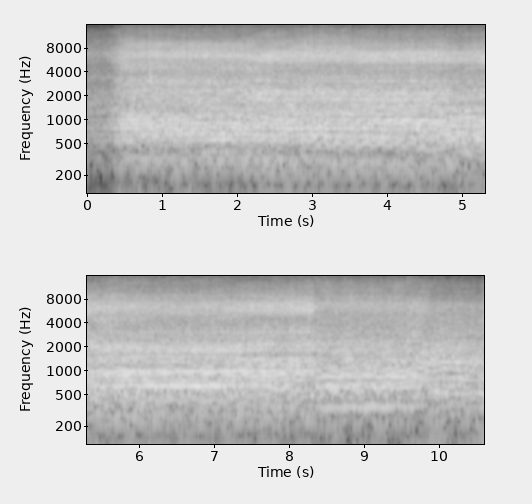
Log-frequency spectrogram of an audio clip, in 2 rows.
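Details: Craftsman LTS1500 lawn tractor with rebuilt 17.5 HP Briggs OHV single-cylinder made from two blown engines, on a test drive: strong, even drone, steady pitch under driving load; runs very well, though idle is set very high and the throttle is sticky.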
